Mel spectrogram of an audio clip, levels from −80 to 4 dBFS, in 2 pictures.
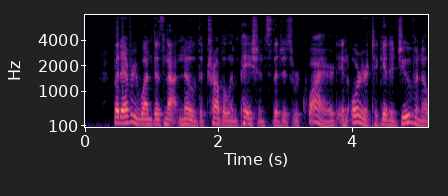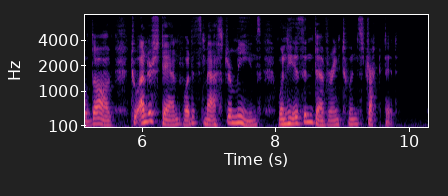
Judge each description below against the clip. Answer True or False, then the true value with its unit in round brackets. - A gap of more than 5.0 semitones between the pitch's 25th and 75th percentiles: True (5.5 semitones)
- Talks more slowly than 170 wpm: False (190 wpm)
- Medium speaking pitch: False (130 Hz)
